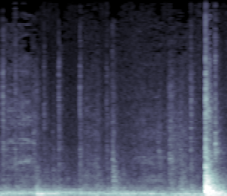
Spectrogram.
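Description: Steady hum of a ThyssenDover traction elevator's machinery, heard from inside the car as a few level tones with a couple of faint ticks.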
